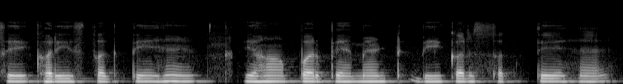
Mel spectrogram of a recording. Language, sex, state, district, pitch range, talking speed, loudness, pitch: Hindi, male, Punjab, Kapurthala, 135-140 Hz, 105 wpm, -19 LUFS, 135 Hz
